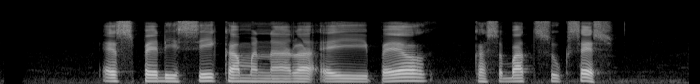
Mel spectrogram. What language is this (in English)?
Sundanese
